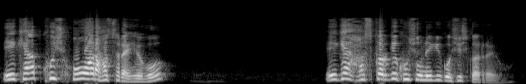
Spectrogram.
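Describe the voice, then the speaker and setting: Animated man giving a lively live talk. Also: high voice, normal speed, slightly rough. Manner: animated, questioning, often laughing; mixes English phrases into Hindi. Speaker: spiritual speaker.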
